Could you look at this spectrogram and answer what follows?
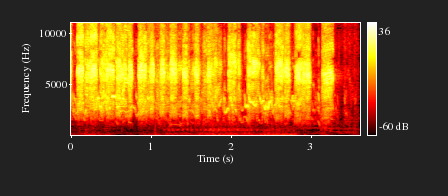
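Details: Yellow male budgerigars in an aviary colony, a dense burst of high scratchy chirps and chatter with short pauses, fading out near the end.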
